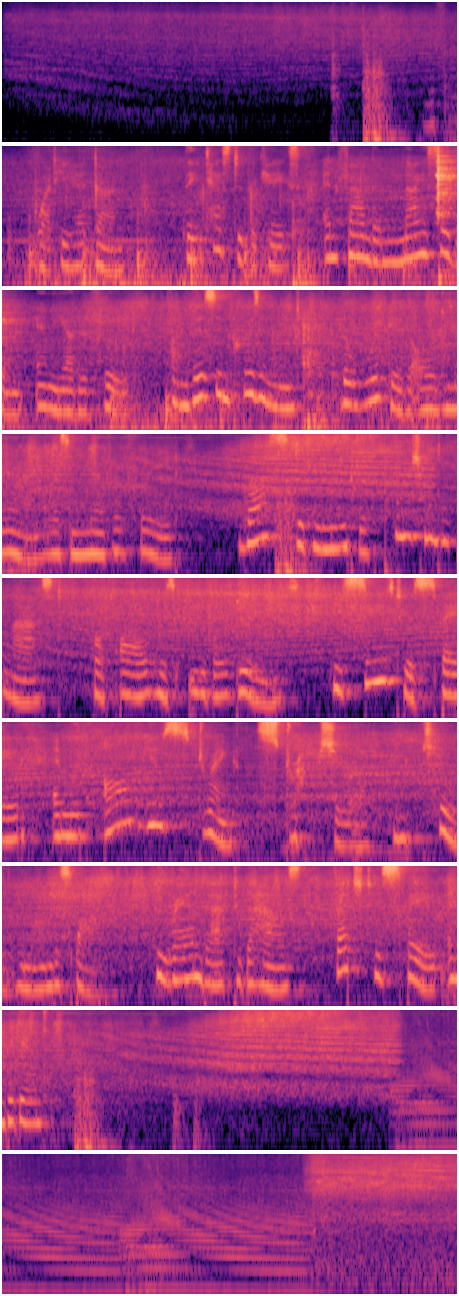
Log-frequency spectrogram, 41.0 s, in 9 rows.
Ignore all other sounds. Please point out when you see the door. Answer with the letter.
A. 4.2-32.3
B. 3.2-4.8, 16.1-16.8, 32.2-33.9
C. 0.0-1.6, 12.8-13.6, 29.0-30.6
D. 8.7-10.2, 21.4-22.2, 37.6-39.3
B.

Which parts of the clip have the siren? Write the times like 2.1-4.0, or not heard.
not heard.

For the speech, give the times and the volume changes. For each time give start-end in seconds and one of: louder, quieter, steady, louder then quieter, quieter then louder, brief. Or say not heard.
4.2-32.3 steady.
